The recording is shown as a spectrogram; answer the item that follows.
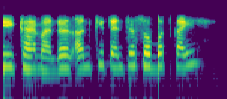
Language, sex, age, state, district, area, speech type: Marathi, female, 30-45, Maharashtra, Nagpur, urban, conversation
